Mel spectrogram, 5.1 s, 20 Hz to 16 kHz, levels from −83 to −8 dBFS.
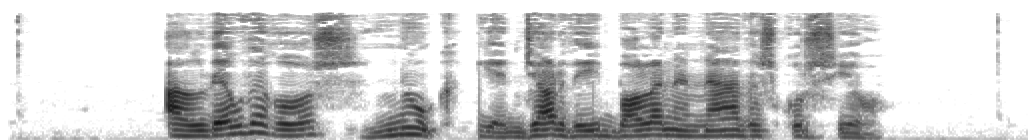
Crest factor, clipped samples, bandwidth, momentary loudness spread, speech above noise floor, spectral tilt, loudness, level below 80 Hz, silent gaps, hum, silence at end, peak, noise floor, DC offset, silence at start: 24 dB; under 0.1%; 11.5 kHz; 7 LU; 41 dB; -3.5 dB/octave; -22 LUFS; -56 dBFS; none; none; 0.75 s; 0 dBFS; -64 dBFS; under 0.1%; 0.8 s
